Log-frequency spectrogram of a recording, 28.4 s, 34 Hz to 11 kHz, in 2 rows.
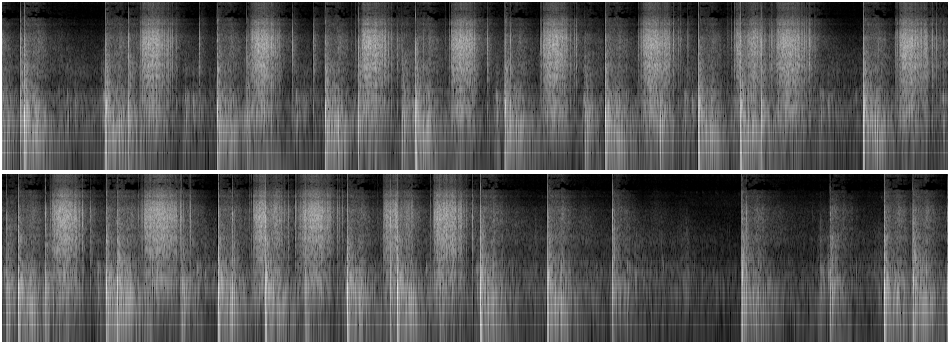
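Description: A 64-shot consumer firework cake (Crystal Spiders) firing shot after shot, about one a second: each a sharp bang followed by a short hissing crackle as the stars burst. The shots space out near the end.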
